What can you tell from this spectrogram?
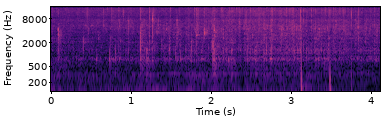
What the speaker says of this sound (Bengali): ভালো করে একটু নাড়াচাড়া করে নেব গ্যাসের ফ্লেমটাকে মিডিয়ামে রেখে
